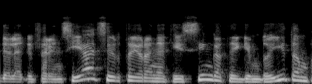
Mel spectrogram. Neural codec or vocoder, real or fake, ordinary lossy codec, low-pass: none; real; Opus, 16 kbps; 7.2 kHz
